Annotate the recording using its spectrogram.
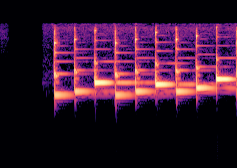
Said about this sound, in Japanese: あ、電話だ。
